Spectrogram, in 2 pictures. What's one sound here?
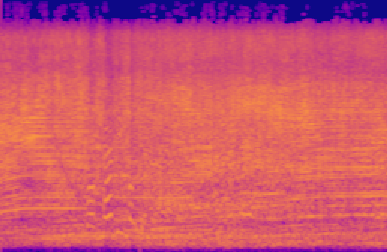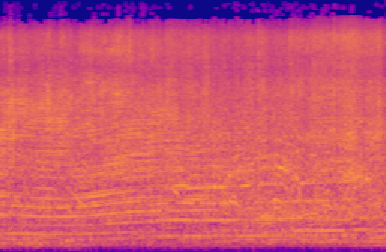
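Several car engines roar and rev loudly nearby.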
